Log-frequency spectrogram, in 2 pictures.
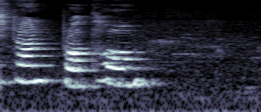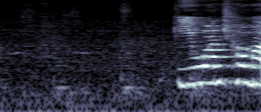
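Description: A woman speaks clearly and steadily close by.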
